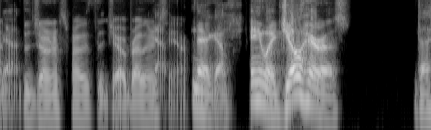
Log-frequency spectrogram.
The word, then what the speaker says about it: Joe Harroz: Anyway, Joe Harroz.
